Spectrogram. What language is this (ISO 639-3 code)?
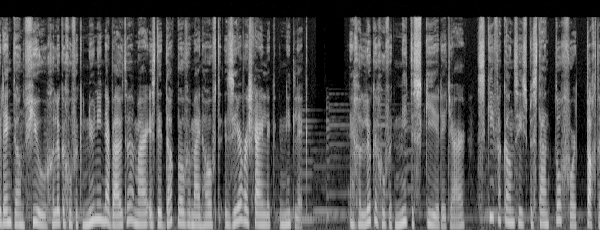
nld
